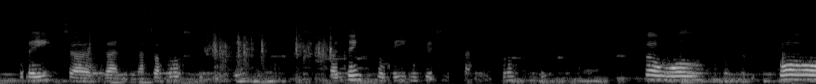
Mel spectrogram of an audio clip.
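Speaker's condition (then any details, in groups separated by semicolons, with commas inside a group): No condition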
